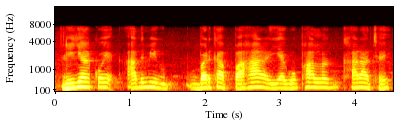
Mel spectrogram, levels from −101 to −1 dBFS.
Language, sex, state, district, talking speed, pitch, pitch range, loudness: Maithili, male, Bihar, Samastipur, 135 wpm, 165 Hz, 150-175 Hz, -18 LUFS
